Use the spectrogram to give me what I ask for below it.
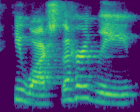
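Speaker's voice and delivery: usual speaking voice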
